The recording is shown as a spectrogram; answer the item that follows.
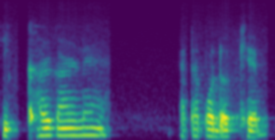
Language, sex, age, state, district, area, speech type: Assamese, male, 18-30, Assam, Udalguri, rural, spontaneous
